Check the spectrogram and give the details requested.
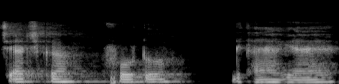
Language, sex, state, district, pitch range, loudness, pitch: Hindi, male, Bihar, Darbhanga, 110-125 Hz, -25 LUFS, 120 Hz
